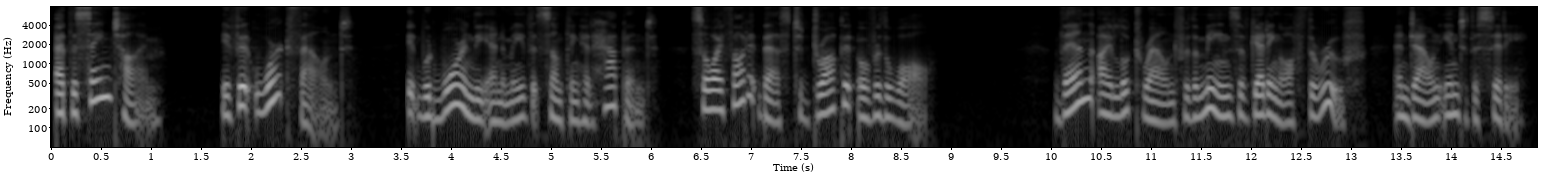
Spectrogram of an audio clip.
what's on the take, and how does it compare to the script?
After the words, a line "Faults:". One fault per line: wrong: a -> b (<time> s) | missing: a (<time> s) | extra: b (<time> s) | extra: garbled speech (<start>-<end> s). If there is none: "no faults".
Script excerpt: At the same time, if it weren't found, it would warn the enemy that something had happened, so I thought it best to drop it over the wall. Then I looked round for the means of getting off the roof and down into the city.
At the same time, if it weren't found, it would warn the enemy that something had happened, so I thought it best to drop it over the wall. Then I looked round for the means of getting off the roof and down into the city.
Faults:
no faults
